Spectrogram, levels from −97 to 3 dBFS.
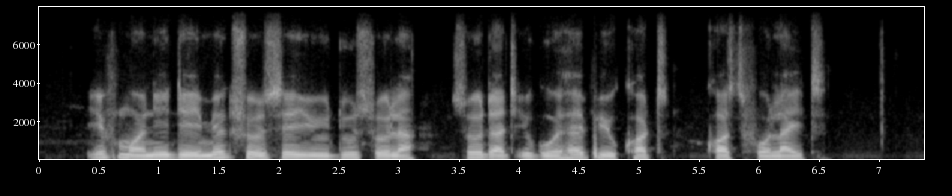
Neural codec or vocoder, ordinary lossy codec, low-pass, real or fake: none; Opus, 24 kbps; 7.2 kHz; real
